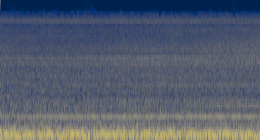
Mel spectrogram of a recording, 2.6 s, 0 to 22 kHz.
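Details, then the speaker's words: 30-year-old Goodman package unit after replacing rusted-out burners and earlier igniter/pilot assembly: steady even low roar with faint constant hum, no surging or popping; burners firing cleanly. "And that looks a whole lot better and sounds a whole lot better. This 30-year-old Goodman just keeps fighting and chugging along."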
